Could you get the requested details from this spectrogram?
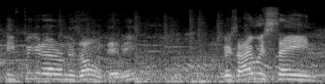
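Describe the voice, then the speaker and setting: Male livestream host, high-pitched, w-for-r speech impediment, casual animated storyteller, music and crowd behind. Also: normal speed. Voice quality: speech impediment on R sounds, says w for r. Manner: animated storytelling with acted-out quotes. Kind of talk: casual livestream chat at a theme park. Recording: background music and crowd noise in public space. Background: theme park music and crowd chatter.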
